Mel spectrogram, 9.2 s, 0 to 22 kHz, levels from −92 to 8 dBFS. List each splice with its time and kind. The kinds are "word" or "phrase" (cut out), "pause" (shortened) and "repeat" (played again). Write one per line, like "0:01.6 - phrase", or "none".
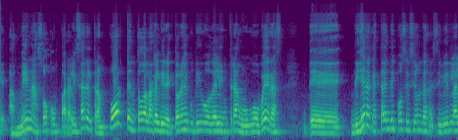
0:03.1 - phrase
